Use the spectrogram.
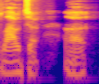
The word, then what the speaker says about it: Lao Tzu: in the class because the pronunciation of this character in Mandarin is something like Lao. And it's actually the first part of the name of one of the most famous philosophers in world history, Lao Tzu, or Lao Tzu. More correct modern, at least modern Mandarin pronunciation is Lao Tzu.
